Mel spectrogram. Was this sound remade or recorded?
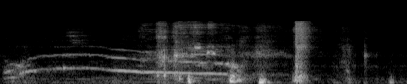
remade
